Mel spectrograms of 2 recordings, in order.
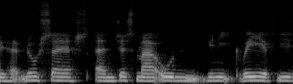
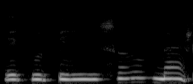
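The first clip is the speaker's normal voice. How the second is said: dreamy; 6 semitones higher, much slower than usual. Real, not acted. Dreaming about a holiday.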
